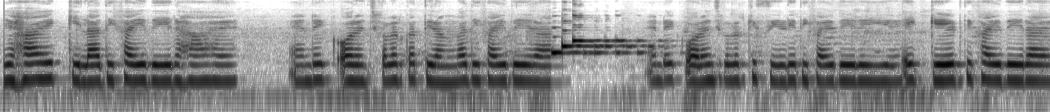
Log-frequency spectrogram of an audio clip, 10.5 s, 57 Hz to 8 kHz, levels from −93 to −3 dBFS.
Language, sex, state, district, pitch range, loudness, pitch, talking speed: Hindi, female, Maharashtra, Pune, 230-240 Hz, -17 LUFS, 235 Hz, 190 wpm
